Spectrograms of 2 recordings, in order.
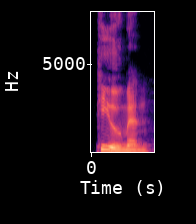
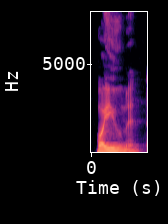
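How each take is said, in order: First: The first syllable sounds like 'pee'. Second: The first syllable sounds like 'poy'.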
